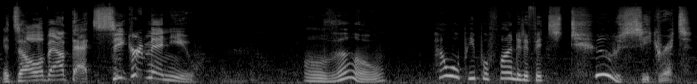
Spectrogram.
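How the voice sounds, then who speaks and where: Gluttonous, pompous high-school boy for a game; high, bombastic, very animated delivery. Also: a little slow, faint music behind, heavily acted. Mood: excited, showy. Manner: bombastic, dramatic swings between squeals and low asides. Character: gluttonous, pompous, theatrical male high-school student, self-styled gourmet. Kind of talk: video game voice acting.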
